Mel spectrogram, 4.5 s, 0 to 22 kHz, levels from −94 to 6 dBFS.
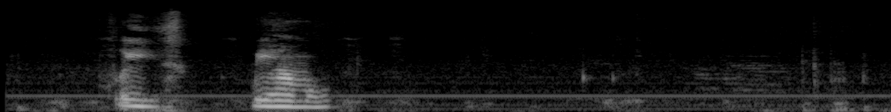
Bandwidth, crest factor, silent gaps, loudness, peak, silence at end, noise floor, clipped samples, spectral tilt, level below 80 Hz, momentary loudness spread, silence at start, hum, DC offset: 14 kHz; 22 dB; none; -31 LUFS; -14 dBFS; 0.25 s; -63 dBFS; under 0.1%; -6 dB/octave; -66 dBFS; 20 LU; 0.6 s; none; under 0.1%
